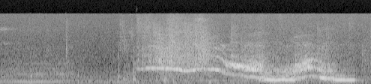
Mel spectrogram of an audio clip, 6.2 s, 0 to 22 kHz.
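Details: Domestic cats Pepi, the resident, and newly adopted Jazzy meeting face to face for the first time after two weeks of scent introduction; a drawn-out wavering yowl starting near 700 and sliding down to a low growling moan, rising again before ending.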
